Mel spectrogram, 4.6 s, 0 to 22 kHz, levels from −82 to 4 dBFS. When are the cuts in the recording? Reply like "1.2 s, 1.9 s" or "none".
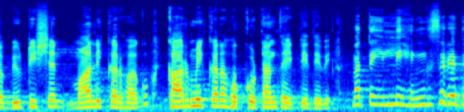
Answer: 1.5 s, 3.4 s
